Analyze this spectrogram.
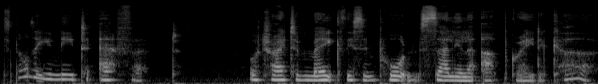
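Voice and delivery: soft whispered meditation guidance; right in your ear. Acted.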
